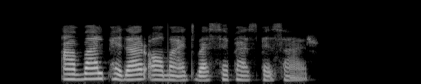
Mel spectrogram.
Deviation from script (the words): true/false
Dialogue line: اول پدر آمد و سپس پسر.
false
